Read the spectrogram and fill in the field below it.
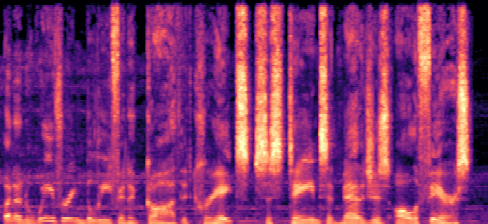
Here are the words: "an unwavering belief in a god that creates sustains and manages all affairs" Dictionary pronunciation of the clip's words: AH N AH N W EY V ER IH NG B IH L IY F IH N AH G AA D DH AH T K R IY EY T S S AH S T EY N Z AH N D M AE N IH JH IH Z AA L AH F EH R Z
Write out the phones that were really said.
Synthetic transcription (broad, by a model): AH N AH N W EY V ER IH NG B IH L IY F IH N AH G AA D DH AH T K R IY EY T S S AH S T EY N Z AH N M AE N IH JH IH Z AA L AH F EH R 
